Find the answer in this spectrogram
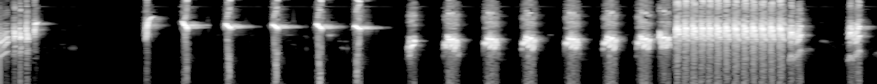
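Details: Marsh warbler song on a songbird training recording: spaced, short, high sharp notes given one by one, a run of lower chipping notes, then a fast buzzy rattle before another single note.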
